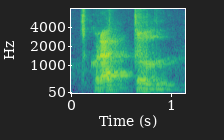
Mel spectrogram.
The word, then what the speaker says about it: chocolatl: Fijaos que hay un cierto parecido entre el náhuatl y aquí esto se pronuncia como tomatl, chocolatl.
